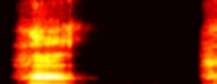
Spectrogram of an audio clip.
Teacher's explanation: हा जब आपने बोला तो यहाँ पर कंठ या गले का प्रयोग आपने किया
